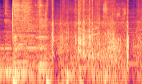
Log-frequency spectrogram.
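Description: Skateboard wheels rolling on asphalt, with a song playing over it that has a steady beat.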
